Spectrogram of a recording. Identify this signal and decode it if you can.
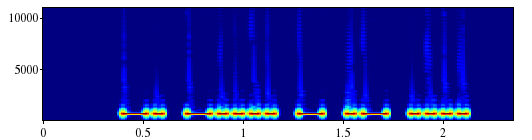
Morse code, heard as a keyed tone, about 30 wpm, 700 Hz. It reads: N6TAH
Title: USA Call Signs - 5 Characters - Repeated 2x - 30wpm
